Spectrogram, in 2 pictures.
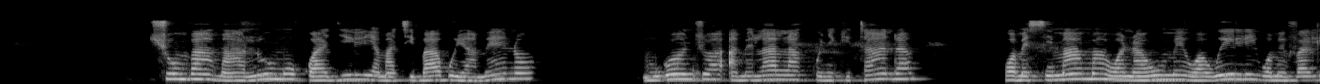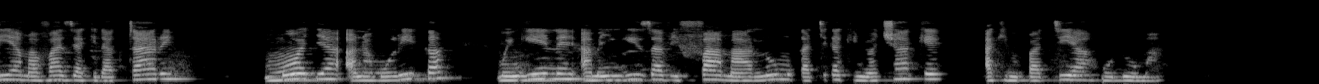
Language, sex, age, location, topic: Swahili, female, 25-35, Dar es Salaam, health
